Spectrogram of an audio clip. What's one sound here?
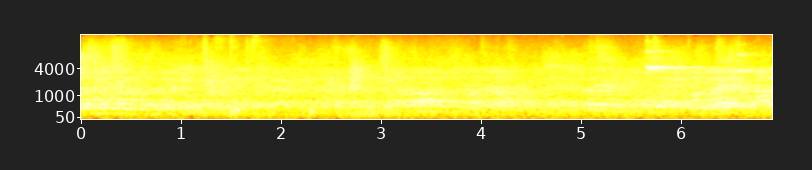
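Shoes squeak and patter on a hard indoor court in a large echoing hall.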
